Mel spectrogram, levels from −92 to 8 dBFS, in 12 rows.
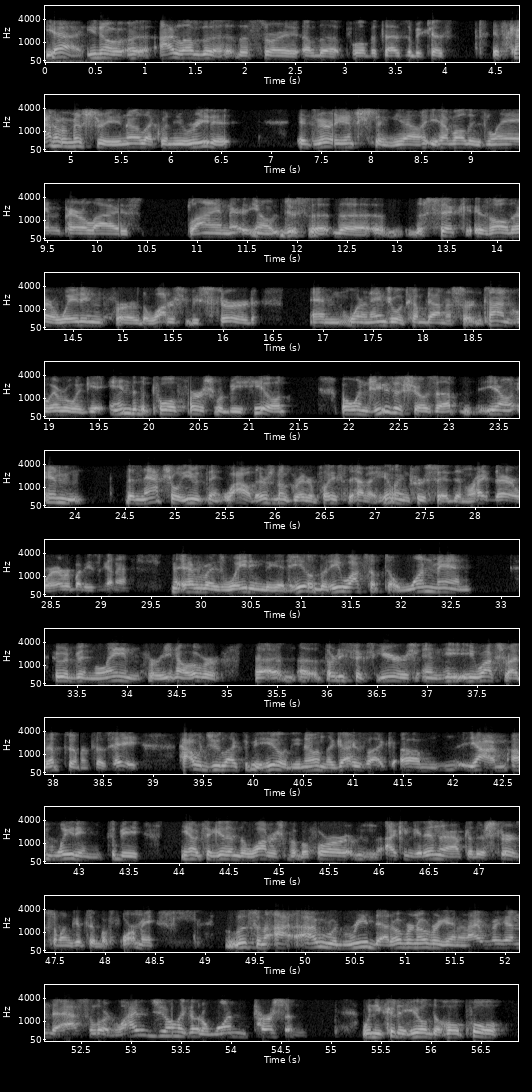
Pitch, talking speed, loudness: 165 Hz, 230 wpm, -30 LUFS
